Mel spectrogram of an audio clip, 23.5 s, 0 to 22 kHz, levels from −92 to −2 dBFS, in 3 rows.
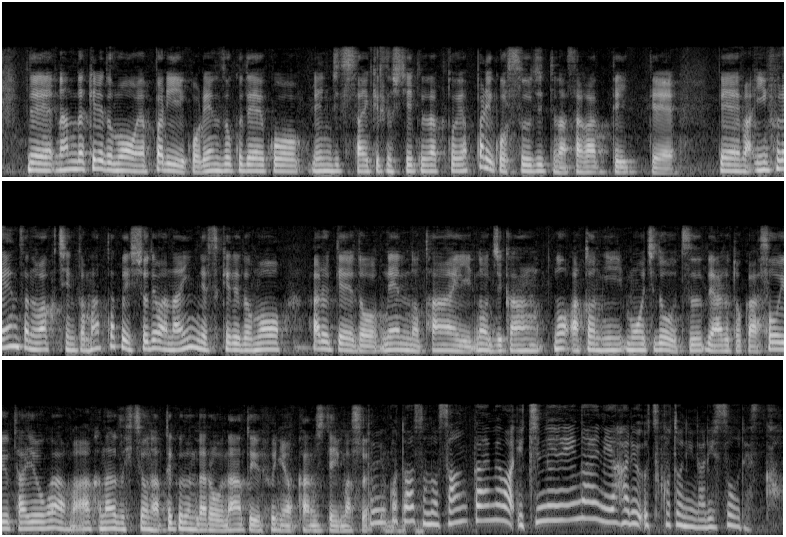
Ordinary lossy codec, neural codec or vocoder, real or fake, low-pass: none; codec, 16 kHz, 4 kbps, FunCodec, trained on Chinese and English, 50 frames a second; fake; none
